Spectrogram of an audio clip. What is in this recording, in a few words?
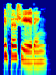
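"officiating", British English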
